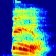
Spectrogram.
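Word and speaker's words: Ba'al: And it's spelled B-A apostrophe A-L. Bail.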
